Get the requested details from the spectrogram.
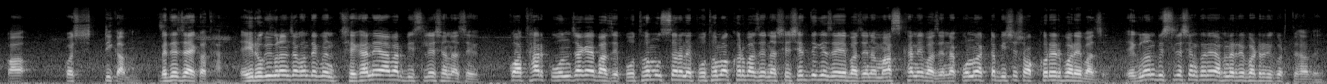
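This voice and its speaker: A middle-aged homeopathy lecturer from Bangladesh teaches a class, explaining points over and over and reciting verses slowly in a sing-song way. His voice sits high, with a little hiss or hum in the recording.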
